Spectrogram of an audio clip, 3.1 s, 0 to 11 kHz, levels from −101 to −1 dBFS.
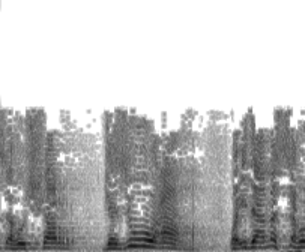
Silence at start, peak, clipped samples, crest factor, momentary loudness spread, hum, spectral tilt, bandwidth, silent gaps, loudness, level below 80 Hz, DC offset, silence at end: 0 s; -2 dBFS; under 0.1%; 18 dB; 14 LU; none; -5 dB/octave; 6.6 kHz; none; -20 LUFS; -46 dBFS; under 0.1%; 0 s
